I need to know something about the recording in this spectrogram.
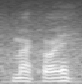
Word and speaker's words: Makai: moves 27 my name is Makai pronounced Mai my question is what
